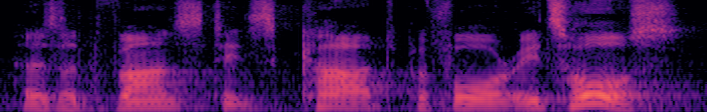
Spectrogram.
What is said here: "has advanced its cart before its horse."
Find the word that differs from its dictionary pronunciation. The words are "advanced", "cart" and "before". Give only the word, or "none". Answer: none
